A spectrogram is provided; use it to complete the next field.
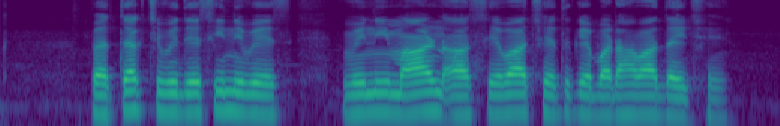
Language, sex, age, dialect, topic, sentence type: Maithili, male, 18-24, Eastern / Thethi, banking, statement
